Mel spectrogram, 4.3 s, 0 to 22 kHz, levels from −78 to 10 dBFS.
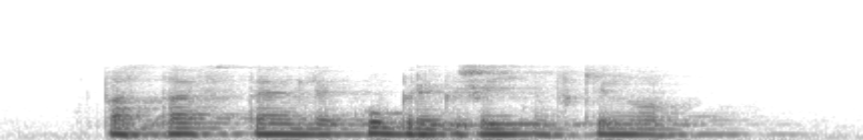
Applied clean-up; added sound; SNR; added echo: none; none; none; reverberation time 1.1 s.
